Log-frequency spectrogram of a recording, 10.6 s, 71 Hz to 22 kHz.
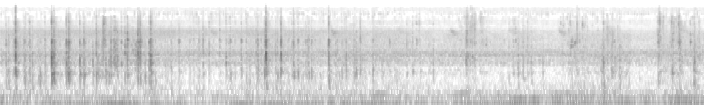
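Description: Long painted nails tap and scratch the label and sides of a medium, hollow, translucent plastic Equate isopropyl alcohol bottle with a screw cap, held in hand and partly filled with liquid. Sharp, dry clicks and taps with a bright edge around 1.2 kHz come in quick irregular bursts over soft scratching. A steady low rumble runs underneath throughout.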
